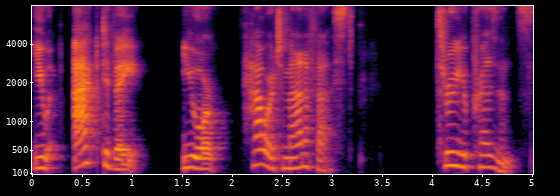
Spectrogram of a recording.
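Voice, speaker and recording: Fairly slow and with vocal fry, a woman speaks at a medium pitch with ordinary pitch variation. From Canada, Vancouver. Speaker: manifestation coach. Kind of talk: online training session.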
